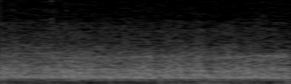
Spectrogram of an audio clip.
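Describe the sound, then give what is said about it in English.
A large wrestling arena crowd cheers and roars during a match of Sting and Luger against Harlem Heat, in a dense, unbroken wash of noise that stays loud and steady throughout, with no single voice standing out. “Crowd's going crazy.”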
